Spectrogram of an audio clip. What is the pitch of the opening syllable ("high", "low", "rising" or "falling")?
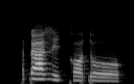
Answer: high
